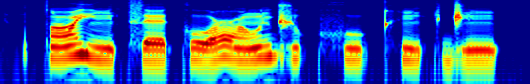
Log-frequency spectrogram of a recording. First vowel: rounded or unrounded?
unrounded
